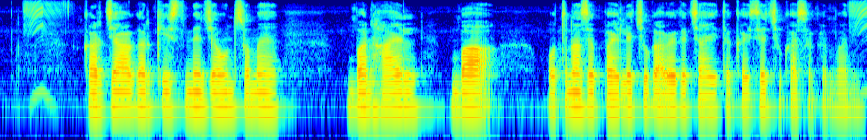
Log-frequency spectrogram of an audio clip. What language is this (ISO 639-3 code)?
bho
